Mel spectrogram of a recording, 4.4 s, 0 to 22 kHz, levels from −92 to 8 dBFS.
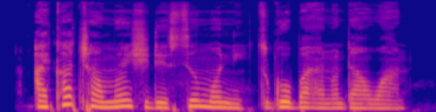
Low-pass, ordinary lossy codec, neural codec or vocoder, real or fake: none; none; vocoder, 48 kHz, 128 mel bands, Vocos; fake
